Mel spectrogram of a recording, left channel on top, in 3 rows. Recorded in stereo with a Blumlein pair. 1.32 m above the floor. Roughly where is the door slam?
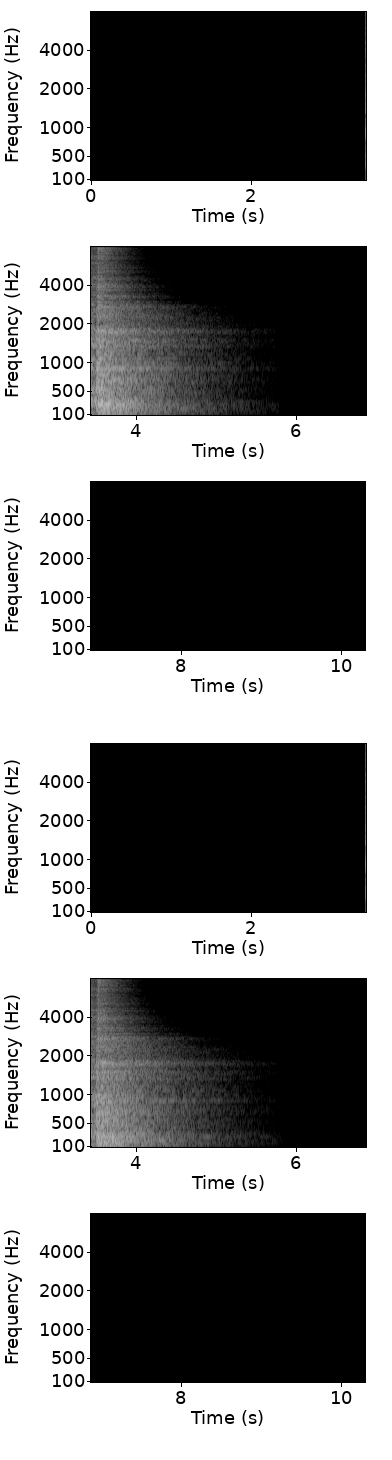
Ahead.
